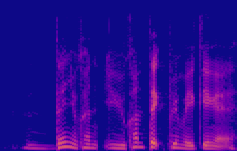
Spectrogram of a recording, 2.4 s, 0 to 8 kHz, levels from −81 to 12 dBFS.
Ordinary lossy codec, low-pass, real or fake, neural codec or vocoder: none; 7.2 kHz; real; none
